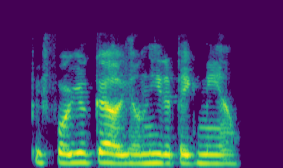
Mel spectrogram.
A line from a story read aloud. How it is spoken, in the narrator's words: Mother said evenly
